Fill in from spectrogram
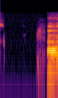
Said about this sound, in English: And of course, what a belch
